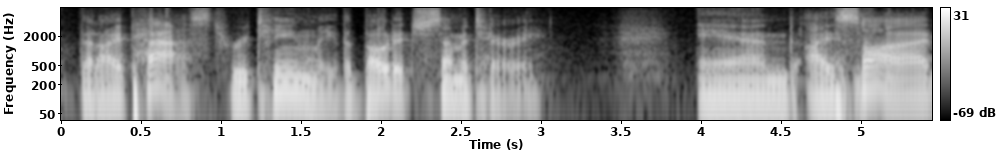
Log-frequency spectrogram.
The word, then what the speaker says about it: Bowditch: Howard about it and I think he must be pronounced uh bowditch not bowditch so and the funny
